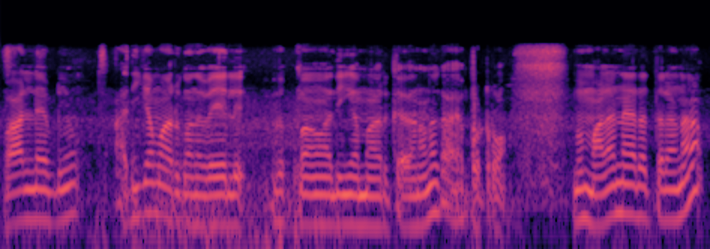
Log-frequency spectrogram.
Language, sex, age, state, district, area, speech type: Tamil, male, 18-30, Tamil Nadu, Thoothukudi, rural, spontaneous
